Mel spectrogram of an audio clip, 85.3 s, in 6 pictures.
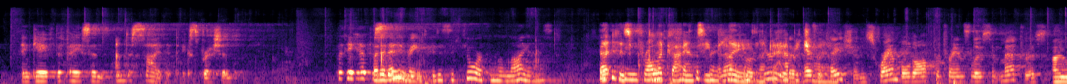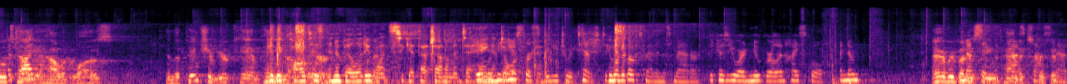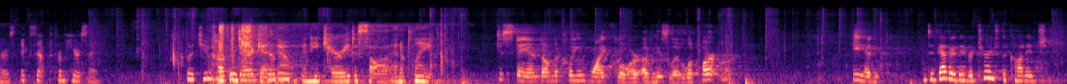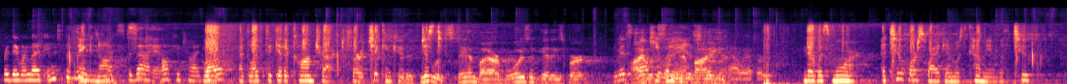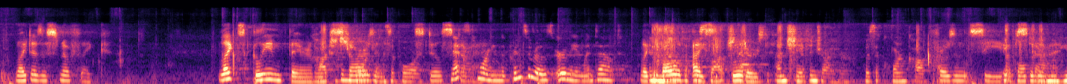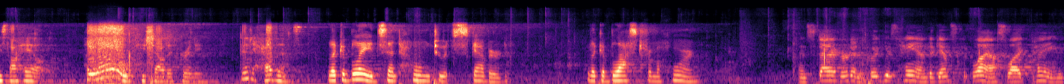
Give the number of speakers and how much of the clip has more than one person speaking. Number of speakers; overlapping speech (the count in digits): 7, about 29%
